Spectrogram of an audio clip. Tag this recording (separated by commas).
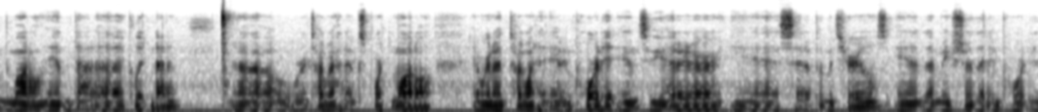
Speech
